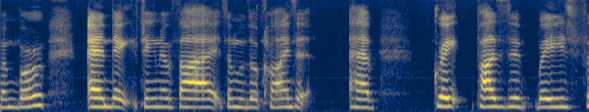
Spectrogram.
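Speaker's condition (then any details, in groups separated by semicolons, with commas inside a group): Cerebral palsy; present from birth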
